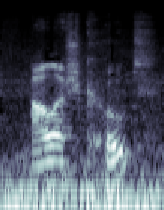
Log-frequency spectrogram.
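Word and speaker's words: Aleš Kot: I'm a huge fan of Alesh Kote, as I was told is how to pronounce his name.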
